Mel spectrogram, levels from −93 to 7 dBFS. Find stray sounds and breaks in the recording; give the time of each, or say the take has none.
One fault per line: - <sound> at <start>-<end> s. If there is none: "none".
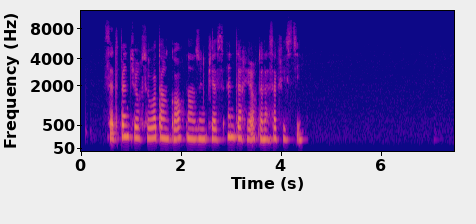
none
